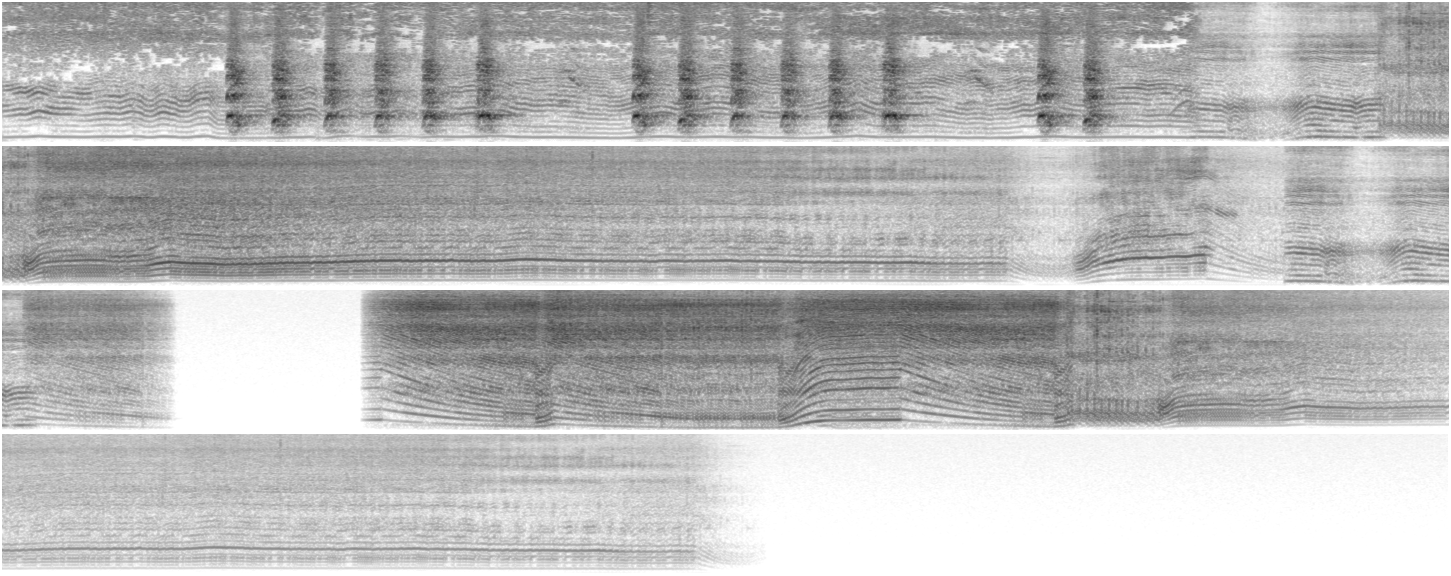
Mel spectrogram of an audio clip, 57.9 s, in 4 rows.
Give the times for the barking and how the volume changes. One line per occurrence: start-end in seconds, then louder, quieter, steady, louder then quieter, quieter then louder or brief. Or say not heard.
2.2-11.2 steady.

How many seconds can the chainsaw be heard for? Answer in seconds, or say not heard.
49 s.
